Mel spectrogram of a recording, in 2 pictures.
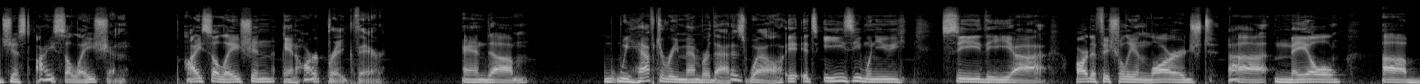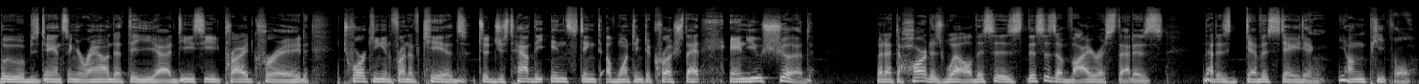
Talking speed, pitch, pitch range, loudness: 155 wpm, 115 Hz, 105-125 Hz, -22 LUFS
